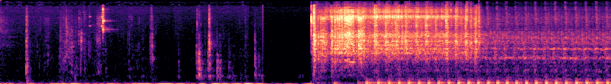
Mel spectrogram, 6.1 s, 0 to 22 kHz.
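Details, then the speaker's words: 2004 Polaris Sportsman 400 after drive belt replacement, started with clutch cover on to check for rubbing; cranks, catches and settles into an even idle with steady firing, no rubbing, squeal or slap from the belt drive. "i'm gonna start up the machine one more time with the cover on just to make sure nothing rubs or makes any weird noises before we continue"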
